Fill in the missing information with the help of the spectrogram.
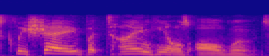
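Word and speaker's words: cliché: pronunciation don't really match cliche it has two syllables the stress is on that second syllable and the c-h-e with the accent mark sounds like Shea cliche the next word is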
